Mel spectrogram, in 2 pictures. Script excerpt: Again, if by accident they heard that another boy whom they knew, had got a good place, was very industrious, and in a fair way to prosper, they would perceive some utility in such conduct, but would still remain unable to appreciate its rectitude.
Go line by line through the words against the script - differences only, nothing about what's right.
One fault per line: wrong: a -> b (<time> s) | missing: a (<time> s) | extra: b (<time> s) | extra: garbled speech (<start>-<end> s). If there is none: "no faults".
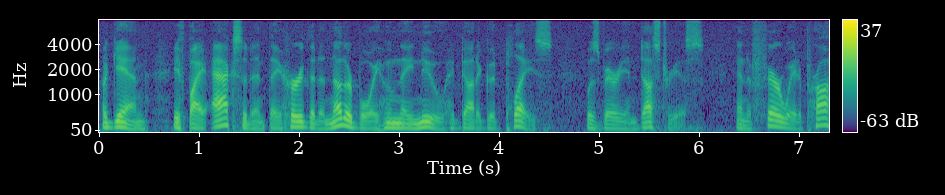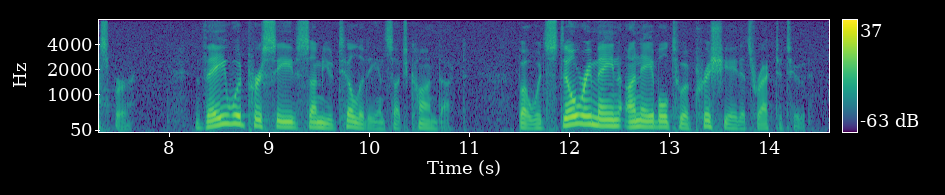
missing: in (6.5 s)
